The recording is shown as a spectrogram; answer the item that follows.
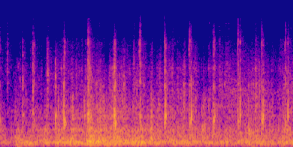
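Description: Hoofbeats of a horse-drawn carriage pulling away, a brisk, steady clip-clop over a continuous low rumble of wheels throughout, with no talk.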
